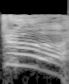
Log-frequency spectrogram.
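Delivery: very high, loud mock scream; tweaked to eleven. Preacher imitates someone mid-fight with partner, exploding. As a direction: explode in exasperated noise. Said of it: "you're like tweaked to eleven at that point".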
